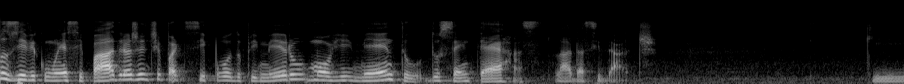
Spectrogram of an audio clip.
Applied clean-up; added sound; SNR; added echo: none; none; none; none.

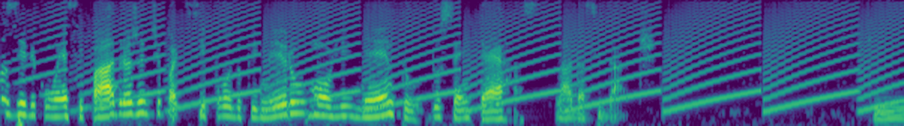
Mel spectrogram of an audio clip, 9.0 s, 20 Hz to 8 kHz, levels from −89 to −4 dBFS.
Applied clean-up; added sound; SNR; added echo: classical method spectral subtraction.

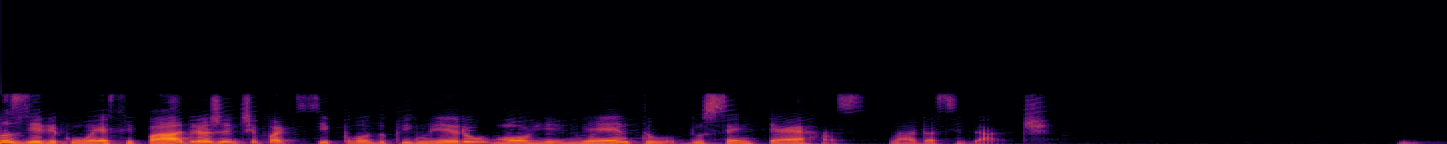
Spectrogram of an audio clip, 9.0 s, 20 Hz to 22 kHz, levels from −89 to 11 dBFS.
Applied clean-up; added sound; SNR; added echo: neural mask model DeepFilterNet 3.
